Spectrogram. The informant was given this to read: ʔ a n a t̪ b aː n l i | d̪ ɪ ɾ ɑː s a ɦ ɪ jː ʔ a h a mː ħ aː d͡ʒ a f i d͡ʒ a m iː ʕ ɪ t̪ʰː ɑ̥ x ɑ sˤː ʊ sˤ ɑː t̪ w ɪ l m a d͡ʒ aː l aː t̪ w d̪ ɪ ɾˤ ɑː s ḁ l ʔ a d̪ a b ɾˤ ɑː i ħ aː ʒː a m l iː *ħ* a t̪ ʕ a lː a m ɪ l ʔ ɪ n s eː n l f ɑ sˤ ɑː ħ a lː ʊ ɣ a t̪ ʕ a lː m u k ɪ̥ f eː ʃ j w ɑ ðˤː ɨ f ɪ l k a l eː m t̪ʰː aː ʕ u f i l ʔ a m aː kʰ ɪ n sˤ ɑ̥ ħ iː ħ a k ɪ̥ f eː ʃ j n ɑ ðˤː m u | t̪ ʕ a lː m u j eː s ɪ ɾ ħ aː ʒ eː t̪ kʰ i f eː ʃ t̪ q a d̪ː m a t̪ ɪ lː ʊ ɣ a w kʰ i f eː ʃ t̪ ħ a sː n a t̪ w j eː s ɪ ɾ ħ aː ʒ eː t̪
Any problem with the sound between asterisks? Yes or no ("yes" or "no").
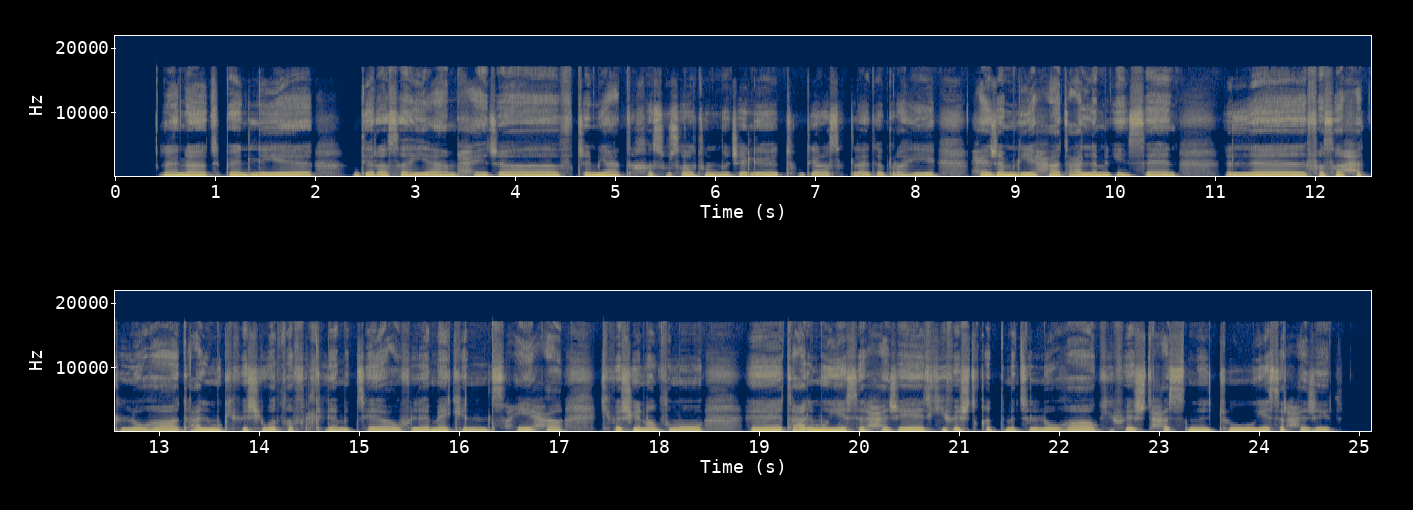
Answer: no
